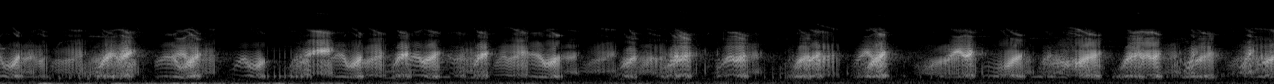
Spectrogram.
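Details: Wild frogs calling loudly around a forest pond deep in the woods, iPhone 14 Pro with Shure MV88+; rhythmic harsh croaks repeat steadily several times a second, rising and falling in waves, nothing else audible.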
